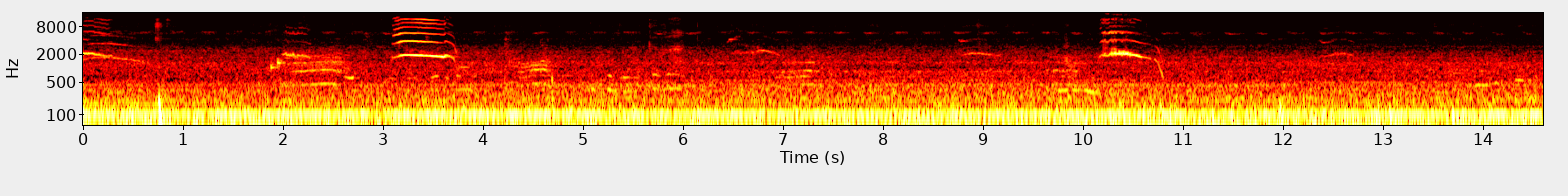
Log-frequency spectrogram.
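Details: Cat mother looking after her babies: scattered thin high mews, a bright burst near the start, a few faint ones in between, and another sharp cry toward the end, all over a steady low hum.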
